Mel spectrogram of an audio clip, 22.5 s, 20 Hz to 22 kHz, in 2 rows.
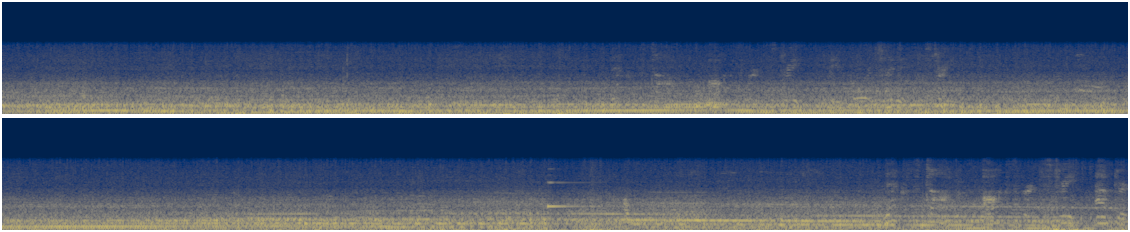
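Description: Cabin sound of an articulated city bus under way: the Cummins ISL9 diesel engine and ZF automatic transmission running with a steady low drone. Rising whines come in over the second half as the bus pulls ahead.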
